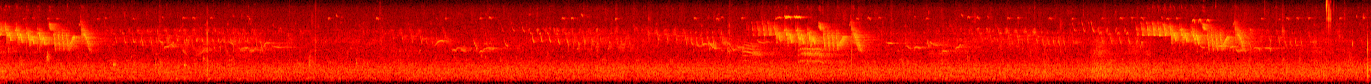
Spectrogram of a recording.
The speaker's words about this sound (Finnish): Linnut laulelevat, lunta on vielä jonkin verran maassa ja vettä sataa, kuten kuuluu räystäitä litisevän alas. Mutta varmaan kevät tulee, koska linnut jo laulavat niin jossakin vaiheessa.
